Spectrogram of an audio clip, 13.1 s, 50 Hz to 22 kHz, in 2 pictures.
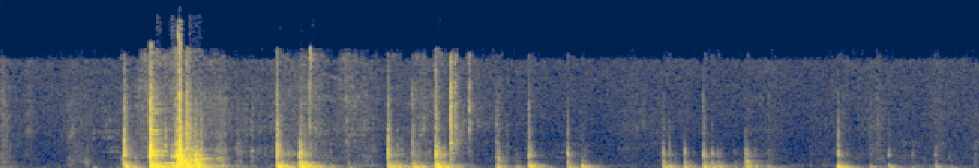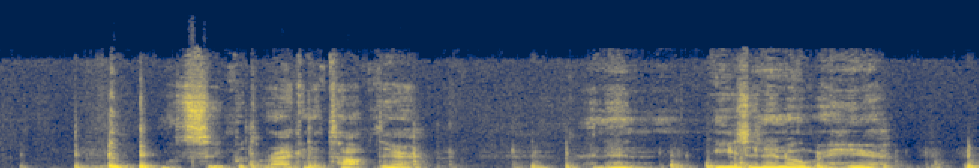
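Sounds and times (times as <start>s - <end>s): refrigerator parts clunking and rattling: 0.9s - 3.1s.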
